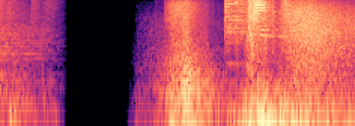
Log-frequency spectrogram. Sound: swoosh; sword slash

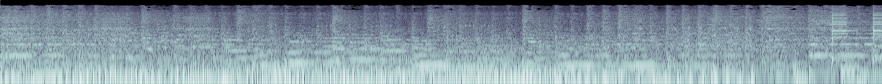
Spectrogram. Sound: epic exhaust sounds; horn

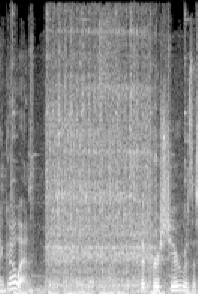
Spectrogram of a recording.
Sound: lathe grinding

